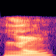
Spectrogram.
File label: "ngiung9", taiwanese syllables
